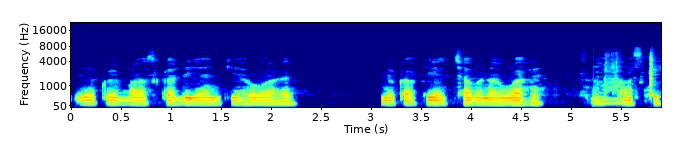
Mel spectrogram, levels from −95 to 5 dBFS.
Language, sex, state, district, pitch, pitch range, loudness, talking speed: Hindi, male, Jharkhand, Jamtara, 115 Hz, 110-120 Hz, -28 LUFS, 160 wpm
